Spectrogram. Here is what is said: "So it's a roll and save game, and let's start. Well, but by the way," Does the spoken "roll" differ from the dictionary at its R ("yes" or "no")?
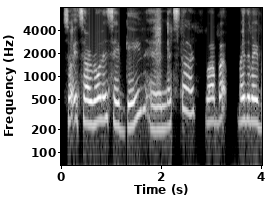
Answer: no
